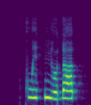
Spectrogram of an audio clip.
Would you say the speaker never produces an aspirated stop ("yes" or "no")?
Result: yes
